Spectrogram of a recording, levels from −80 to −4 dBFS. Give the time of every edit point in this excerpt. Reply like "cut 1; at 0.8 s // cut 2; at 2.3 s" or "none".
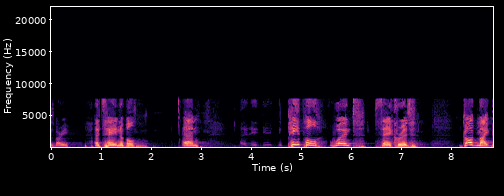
cut 1; at 5.5 s

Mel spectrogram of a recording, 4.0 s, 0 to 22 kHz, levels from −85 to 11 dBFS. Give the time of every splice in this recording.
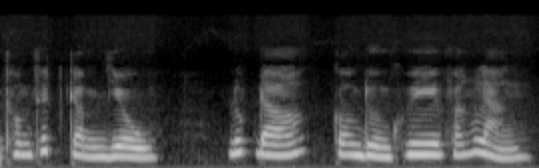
none

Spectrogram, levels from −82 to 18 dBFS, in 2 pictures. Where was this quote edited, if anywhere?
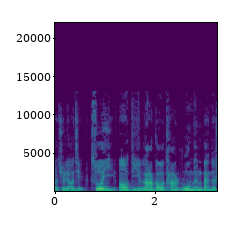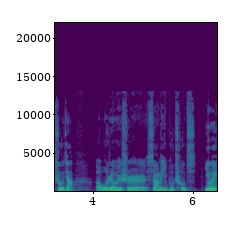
none

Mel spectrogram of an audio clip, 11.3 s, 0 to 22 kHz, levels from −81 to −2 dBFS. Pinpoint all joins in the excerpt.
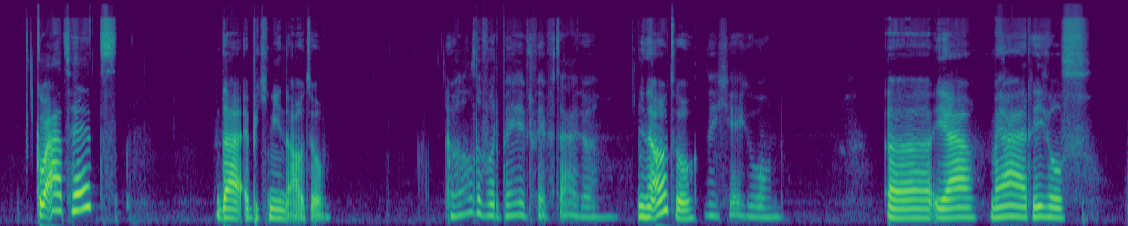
cut 1; at 5.3 s

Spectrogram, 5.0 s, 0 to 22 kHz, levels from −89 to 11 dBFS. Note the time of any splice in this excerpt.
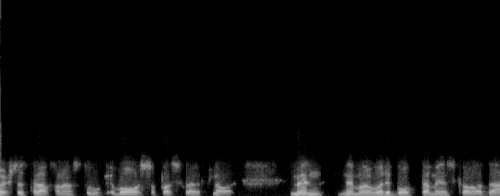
none

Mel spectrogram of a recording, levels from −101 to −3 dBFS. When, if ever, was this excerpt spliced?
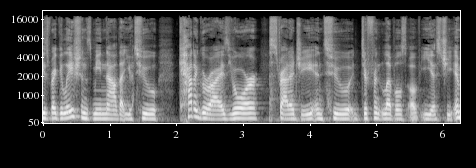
cut 1; at 1.4 s // cut 2; at 3.4 s

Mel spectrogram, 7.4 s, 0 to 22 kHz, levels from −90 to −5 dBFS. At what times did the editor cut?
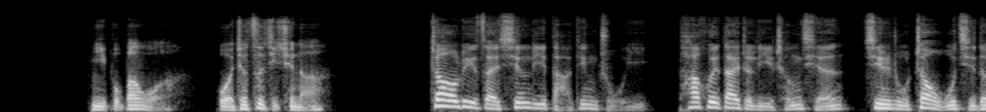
cut 1; at 1.5 s // cut 2; at 2.5 s // cut 3; at 4.9 s

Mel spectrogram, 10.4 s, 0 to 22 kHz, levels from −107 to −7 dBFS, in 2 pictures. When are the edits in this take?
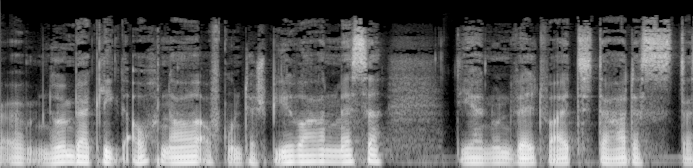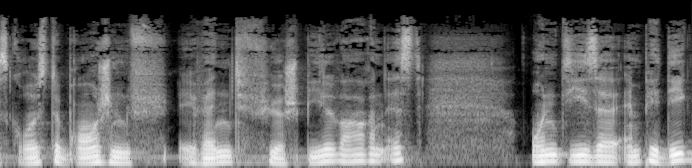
none

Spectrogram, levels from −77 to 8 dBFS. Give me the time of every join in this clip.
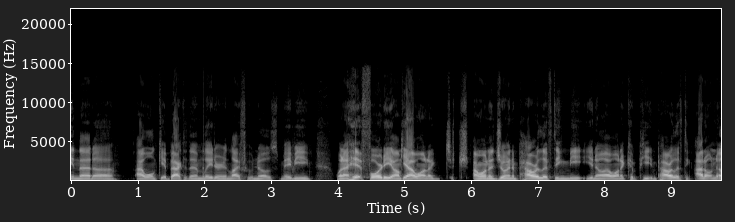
cut 1; at 1.7 s // cut 2; at 4.9 s // cut 3; at 8.2 s

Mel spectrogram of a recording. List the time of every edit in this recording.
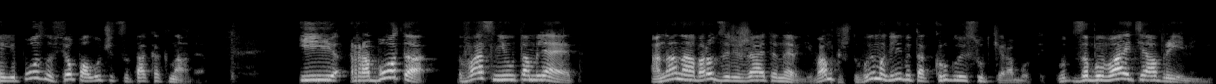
cut 1; at 8.4 s

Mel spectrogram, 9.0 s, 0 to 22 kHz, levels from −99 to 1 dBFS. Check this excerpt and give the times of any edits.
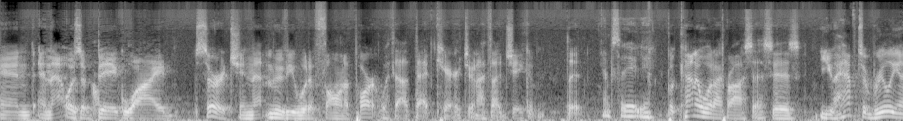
cut 1; at 5.6 s // cut 2; at 7.2 s

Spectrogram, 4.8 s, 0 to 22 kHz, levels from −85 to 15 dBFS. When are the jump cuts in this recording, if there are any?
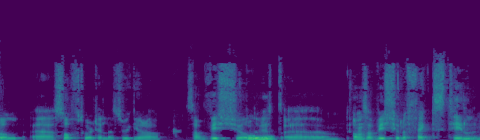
cut 1; at 1.3 s // cut 2; at 1.8 s // cut 3; at 3.4 s

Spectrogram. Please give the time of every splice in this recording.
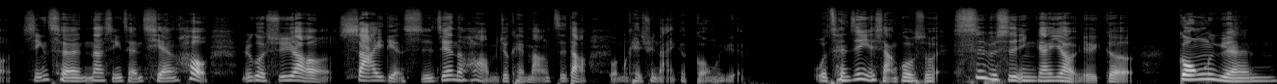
cut 1; at 6.1 s // cut 2; at 9.4 s

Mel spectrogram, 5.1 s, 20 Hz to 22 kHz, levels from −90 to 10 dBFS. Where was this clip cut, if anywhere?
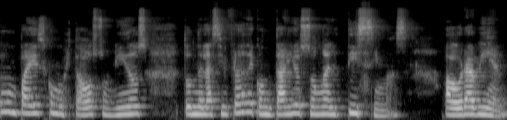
none

